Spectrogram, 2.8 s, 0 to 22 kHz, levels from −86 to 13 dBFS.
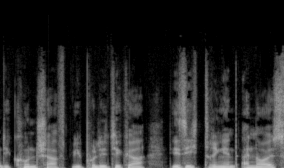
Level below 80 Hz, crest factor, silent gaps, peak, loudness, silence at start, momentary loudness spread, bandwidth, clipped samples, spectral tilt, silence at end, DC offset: -40 dBFS; 16 dB; none; 0 dBFS; -17 LUFS; 0 s; 5 LU; 15 kHz; under 0.1%; -5.5 dB/octave; 0 s; under 0.1%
